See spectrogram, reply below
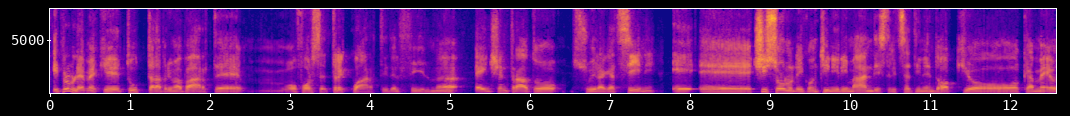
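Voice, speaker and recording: Low-pitched man talking films. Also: darkish tone. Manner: coarse, colloquial, swearing. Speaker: podcast co-host. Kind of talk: casual film discussion among friends.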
